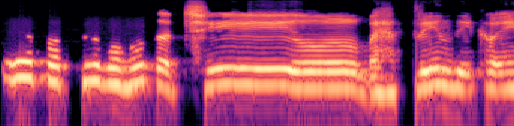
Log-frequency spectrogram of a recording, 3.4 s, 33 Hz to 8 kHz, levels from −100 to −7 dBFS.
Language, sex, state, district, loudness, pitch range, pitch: Hindi, male, Jharkhand, Jamtara, -14 LUFS, 175-215 Hz, 195 Hz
